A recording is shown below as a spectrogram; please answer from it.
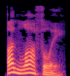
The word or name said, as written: unlawfully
